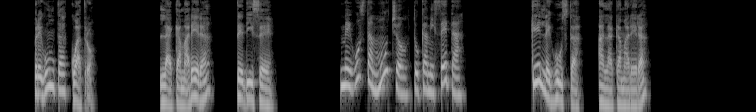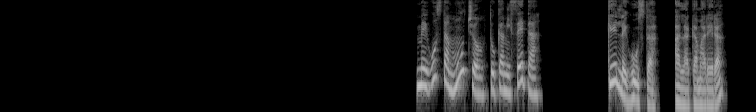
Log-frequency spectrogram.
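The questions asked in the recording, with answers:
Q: ¿Qué le gusta a la camarera?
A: tu camiseta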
